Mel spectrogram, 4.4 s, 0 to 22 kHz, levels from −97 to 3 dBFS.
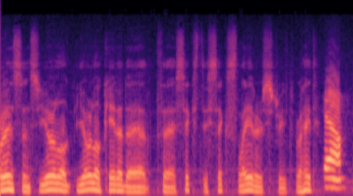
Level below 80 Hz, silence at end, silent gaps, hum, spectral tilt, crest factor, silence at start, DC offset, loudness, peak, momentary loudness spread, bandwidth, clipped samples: -50 dBFS; 0.05 s; none; none; -7 dB/octave; 16 dB; 0 s; under 0.1%; -19 LUFS; -2 dBFS; 12 LU; 11.5 kHz; under 0.1%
